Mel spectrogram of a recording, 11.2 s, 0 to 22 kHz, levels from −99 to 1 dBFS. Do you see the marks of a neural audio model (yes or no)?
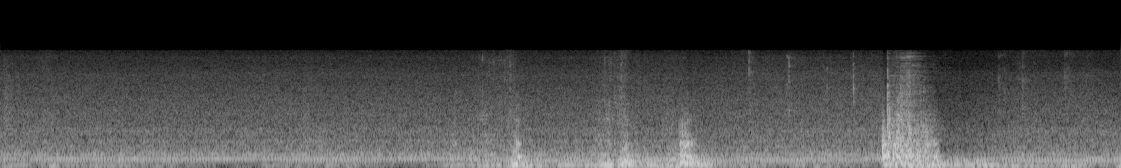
no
